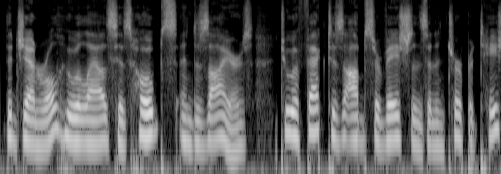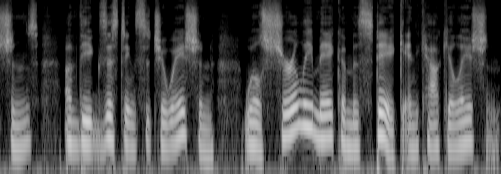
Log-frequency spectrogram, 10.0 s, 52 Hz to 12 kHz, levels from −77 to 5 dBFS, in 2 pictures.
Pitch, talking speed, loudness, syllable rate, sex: 145 Hz, 150 wpm, -19 LUFS, 5.5 syllables/s, male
